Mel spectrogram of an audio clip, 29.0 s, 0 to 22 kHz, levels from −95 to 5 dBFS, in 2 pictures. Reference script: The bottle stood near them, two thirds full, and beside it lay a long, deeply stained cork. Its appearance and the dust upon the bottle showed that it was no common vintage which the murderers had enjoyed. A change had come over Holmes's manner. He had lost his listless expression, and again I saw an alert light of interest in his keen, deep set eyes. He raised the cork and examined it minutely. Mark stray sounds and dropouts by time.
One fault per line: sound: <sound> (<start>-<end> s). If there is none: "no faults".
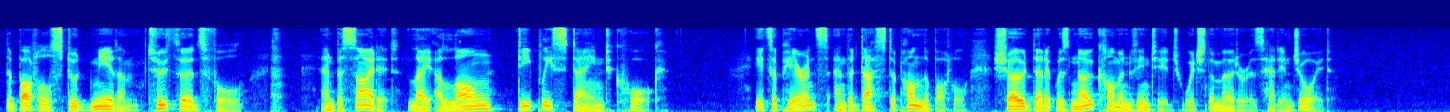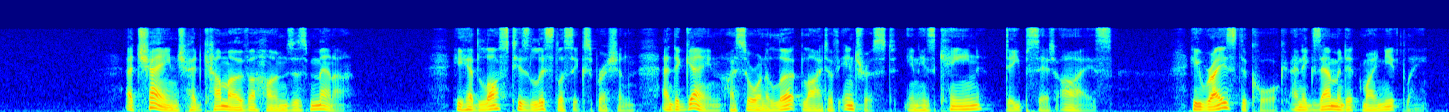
sound: breath (2.7-2.9 s)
